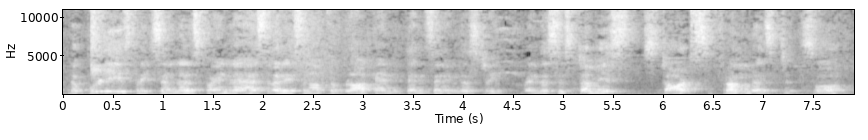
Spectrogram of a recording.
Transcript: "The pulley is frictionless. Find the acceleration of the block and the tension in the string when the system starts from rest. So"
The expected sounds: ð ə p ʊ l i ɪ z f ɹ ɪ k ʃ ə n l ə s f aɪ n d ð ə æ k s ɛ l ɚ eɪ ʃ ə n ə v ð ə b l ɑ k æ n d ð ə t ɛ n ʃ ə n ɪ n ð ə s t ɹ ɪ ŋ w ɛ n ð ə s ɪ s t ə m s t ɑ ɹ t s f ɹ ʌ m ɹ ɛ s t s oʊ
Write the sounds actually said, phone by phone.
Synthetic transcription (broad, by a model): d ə p ʊ l i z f ɹ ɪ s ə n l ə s f aɪ n d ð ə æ s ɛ l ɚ eɪ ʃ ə n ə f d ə b l ɑ k æ n d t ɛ n s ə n ɪ n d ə s t ɹ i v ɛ n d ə s ɪ s t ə m s t ɑ ɹ t s f ɹ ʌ m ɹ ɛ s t s oʊ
